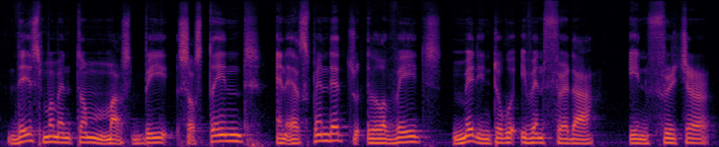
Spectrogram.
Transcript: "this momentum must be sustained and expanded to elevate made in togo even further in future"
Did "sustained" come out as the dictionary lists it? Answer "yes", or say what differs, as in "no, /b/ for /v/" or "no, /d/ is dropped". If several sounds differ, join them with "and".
yes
